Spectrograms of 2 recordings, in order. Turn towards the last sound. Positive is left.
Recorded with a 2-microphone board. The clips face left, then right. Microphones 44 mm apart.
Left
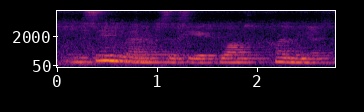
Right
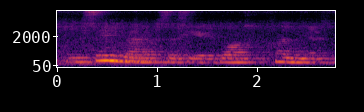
turn(degrees=40)  # may be behind; listen again after turning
